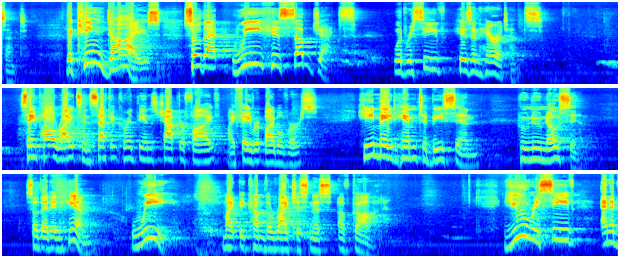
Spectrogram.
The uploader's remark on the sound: This is the sermon preached at Trinity Lutheran Church in Vallonia, Indiana, on Wednesday, March 22nd, 2023.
